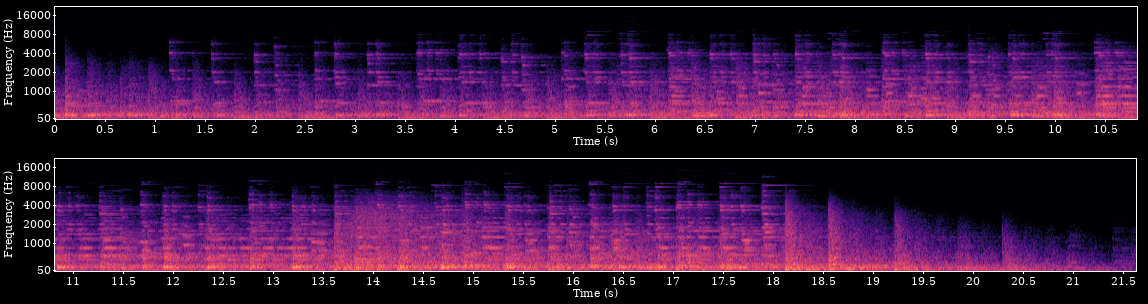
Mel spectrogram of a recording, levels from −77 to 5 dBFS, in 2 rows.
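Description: No audible technical faults present.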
